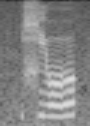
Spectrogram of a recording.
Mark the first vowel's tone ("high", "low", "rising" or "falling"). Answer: rising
